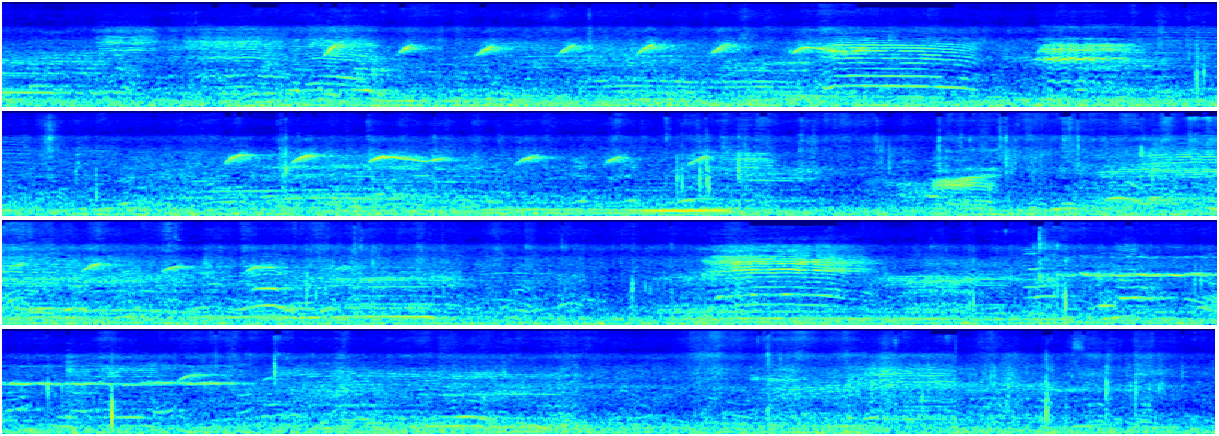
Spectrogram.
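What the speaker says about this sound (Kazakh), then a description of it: "Буаз қойлар екен" Pregnant sheep bleat repeatedly in a busy livestock market, the wavering cries rising over a constant crowd murmur while people talk nearby.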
